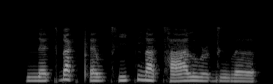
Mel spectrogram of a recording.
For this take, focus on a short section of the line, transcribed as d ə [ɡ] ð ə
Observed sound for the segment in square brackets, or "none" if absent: ŋ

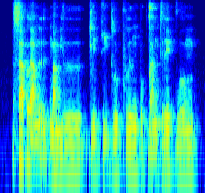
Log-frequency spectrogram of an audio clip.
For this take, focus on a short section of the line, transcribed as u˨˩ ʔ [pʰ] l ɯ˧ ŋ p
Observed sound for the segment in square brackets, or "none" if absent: pʰ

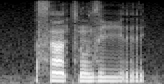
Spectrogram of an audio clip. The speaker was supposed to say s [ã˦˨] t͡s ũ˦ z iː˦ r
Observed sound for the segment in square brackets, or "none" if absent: ã˦˨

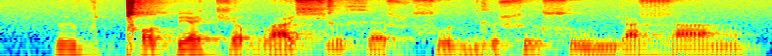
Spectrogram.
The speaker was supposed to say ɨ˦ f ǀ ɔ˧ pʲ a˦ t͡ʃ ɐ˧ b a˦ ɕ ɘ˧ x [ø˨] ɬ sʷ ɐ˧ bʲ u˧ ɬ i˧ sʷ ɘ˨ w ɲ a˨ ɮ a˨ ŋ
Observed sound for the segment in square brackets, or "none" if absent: ɛ˨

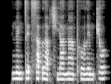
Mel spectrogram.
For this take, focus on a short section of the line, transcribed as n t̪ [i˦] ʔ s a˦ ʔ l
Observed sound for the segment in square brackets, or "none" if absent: e˦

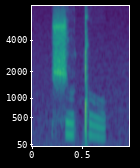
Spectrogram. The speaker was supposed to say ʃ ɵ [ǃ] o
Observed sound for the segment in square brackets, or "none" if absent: ǃ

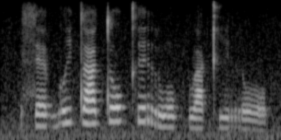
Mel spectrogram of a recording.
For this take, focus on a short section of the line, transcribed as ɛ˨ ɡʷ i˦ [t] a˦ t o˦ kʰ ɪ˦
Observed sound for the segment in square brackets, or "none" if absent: t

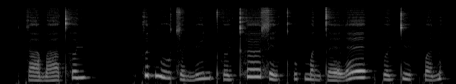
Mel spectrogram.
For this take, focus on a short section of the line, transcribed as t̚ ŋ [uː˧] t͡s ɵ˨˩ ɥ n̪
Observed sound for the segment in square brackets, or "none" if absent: uː˧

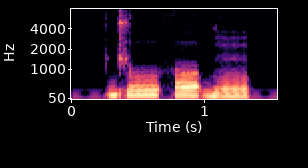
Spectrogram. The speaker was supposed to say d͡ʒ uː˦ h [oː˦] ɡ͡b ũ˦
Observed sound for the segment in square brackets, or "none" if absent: oː˦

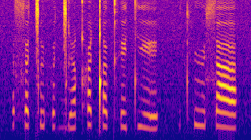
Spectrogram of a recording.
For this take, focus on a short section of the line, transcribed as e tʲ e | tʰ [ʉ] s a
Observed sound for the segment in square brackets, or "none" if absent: ʉ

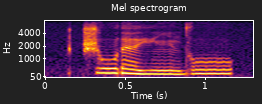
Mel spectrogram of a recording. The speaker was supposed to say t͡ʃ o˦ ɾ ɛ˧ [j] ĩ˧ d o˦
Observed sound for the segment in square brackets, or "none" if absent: j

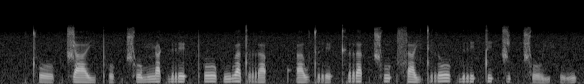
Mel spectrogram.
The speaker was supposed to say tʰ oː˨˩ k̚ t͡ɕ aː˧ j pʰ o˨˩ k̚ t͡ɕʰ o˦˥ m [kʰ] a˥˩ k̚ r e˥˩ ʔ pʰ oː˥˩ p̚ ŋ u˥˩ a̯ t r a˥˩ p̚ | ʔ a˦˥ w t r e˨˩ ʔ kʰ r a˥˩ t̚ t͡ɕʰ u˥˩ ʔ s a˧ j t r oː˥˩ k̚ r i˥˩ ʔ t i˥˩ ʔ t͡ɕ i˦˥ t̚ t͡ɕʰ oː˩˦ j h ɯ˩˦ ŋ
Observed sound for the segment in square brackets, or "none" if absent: ŋ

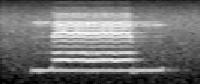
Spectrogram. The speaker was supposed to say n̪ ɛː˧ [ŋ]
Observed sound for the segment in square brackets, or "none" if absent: m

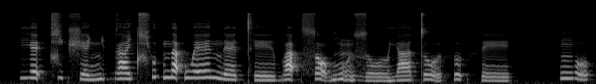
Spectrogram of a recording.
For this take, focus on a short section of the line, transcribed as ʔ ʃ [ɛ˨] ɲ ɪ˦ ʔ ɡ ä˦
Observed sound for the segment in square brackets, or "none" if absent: ɛ˨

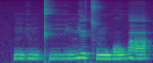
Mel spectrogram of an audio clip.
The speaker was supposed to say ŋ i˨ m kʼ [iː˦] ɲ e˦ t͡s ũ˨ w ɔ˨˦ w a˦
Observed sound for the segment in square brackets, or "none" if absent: iː˨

